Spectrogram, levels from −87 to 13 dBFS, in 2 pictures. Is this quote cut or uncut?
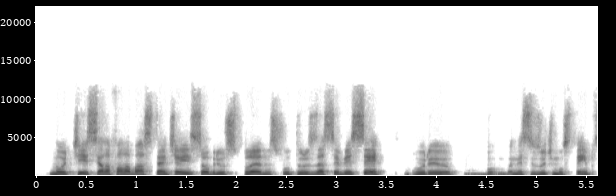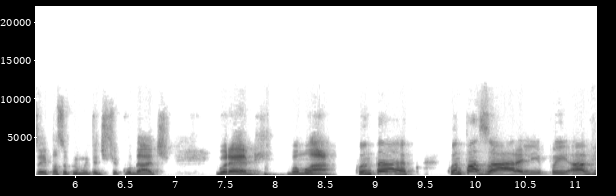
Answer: cut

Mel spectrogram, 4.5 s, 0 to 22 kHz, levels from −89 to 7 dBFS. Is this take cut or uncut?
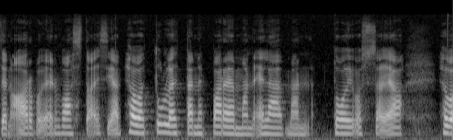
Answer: cut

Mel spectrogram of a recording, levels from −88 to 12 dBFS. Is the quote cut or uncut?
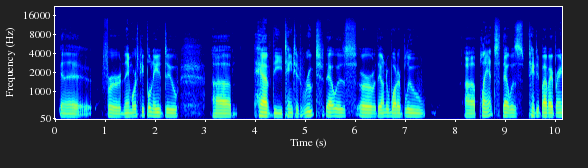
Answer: uncut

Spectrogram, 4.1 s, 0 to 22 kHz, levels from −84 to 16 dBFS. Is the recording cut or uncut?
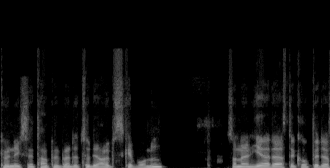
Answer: cut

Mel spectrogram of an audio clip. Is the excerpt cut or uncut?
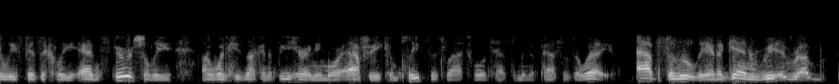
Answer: cut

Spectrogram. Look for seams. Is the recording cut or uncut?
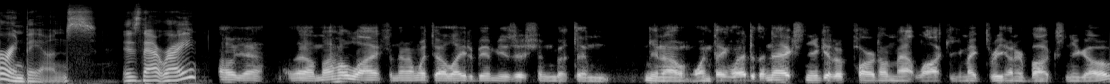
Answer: uncut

